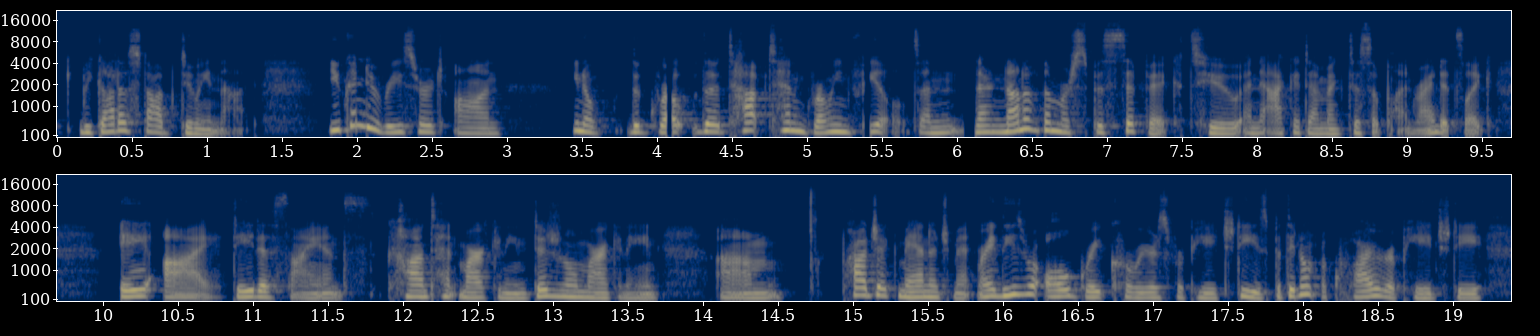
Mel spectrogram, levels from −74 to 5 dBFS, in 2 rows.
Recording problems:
choppy; very; from 4 to 6 s; 6% of the speech affected

